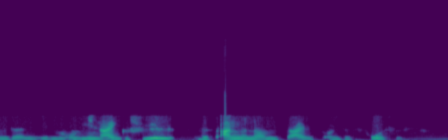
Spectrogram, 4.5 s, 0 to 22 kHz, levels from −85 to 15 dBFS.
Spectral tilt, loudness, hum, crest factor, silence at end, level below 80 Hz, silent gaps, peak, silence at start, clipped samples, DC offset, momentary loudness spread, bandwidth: -7.5 dB/octave; -31 LUFS; none; 24 dB; 0.45 s; -74 dBFS; none; -8 dBFS; 0 s; under 0.1%; under 0.1%; 17 LU; 7.2 kHz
